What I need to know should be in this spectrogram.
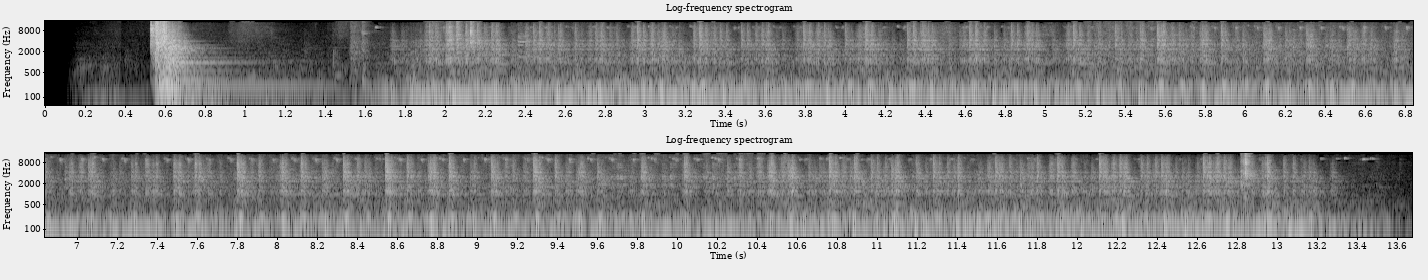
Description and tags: Bread Slicer,Bakery Equipment,Metal,Rattle
I did this recording in Belgium. I was fooling around with a recorder on a set, and while the crew was setting up, I found this props and couldn't resist to slice a bread. So enjoy it.
rattle, Bread, bakery, slicer, equipment, metal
